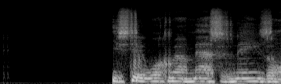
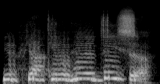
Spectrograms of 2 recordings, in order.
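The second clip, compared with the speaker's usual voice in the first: mock sweet talk; 9 semitones higher than usual. Voicing oppressors sweet-talking listeners.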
